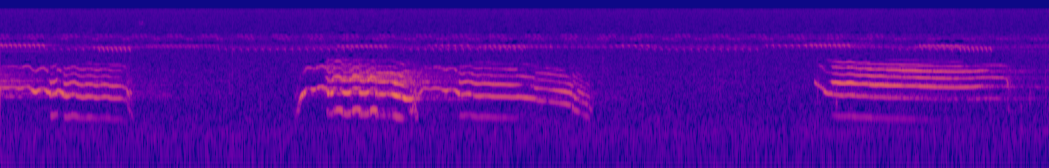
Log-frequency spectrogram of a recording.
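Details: Black-backed jackals (Canis mesomelas) howl at night in Botswana, drawn-out wailing howls sliding slightly downward, with insects droning steadily behind.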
